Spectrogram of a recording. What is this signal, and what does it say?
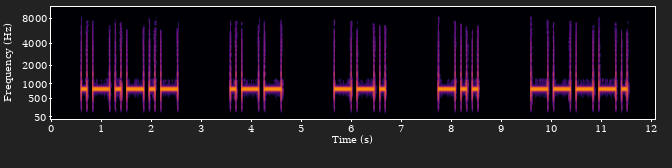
Morse code, heard as a keyed tone, about 10 wpm, spaced as for 6 wpm, 800 Hz. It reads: .WGD9
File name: LEZIONI / 10 SIGNS / 10D COMA ws 10wpm 4314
